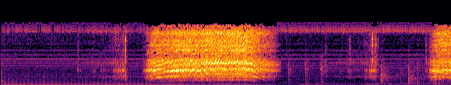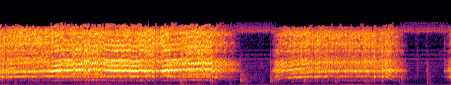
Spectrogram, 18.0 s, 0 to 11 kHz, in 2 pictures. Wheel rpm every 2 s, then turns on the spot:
0, 40, 110, 0, 80, 160, 110, 80, 80.
none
